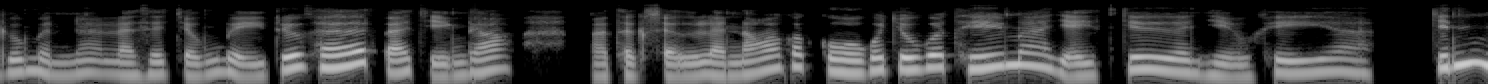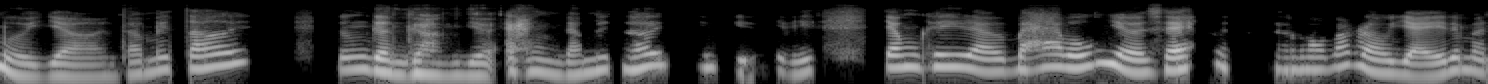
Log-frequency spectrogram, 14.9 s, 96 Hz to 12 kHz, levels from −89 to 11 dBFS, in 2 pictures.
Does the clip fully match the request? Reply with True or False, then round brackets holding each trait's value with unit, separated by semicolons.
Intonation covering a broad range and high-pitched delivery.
True (6.2 semitones; 200 Hz)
